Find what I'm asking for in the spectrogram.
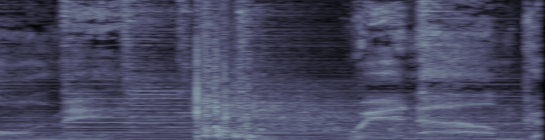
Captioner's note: gunshot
